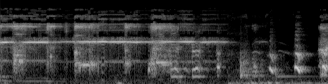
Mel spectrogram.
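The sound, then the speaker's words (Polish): A school bell rings with a shrill, steady electric tone in loud bursts for roughly two seconds, then breaks off into scattered brief sounds. “Dzwonek.”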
